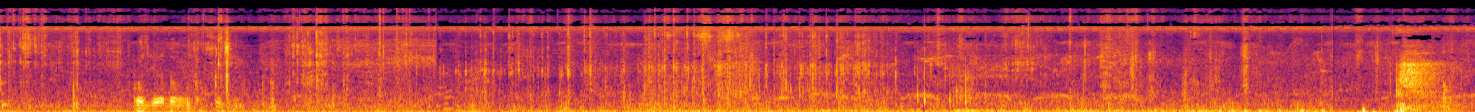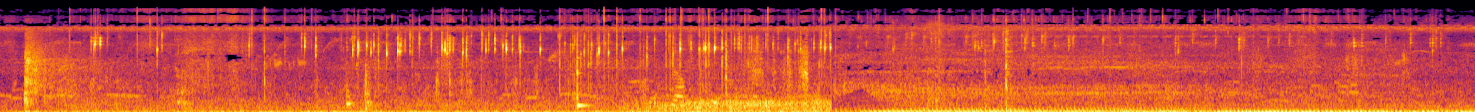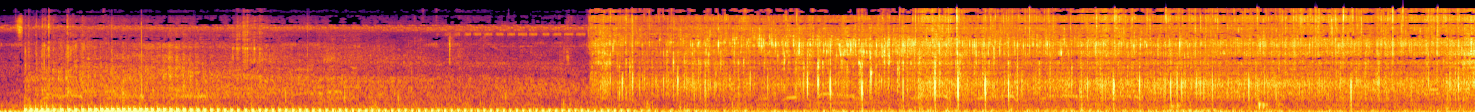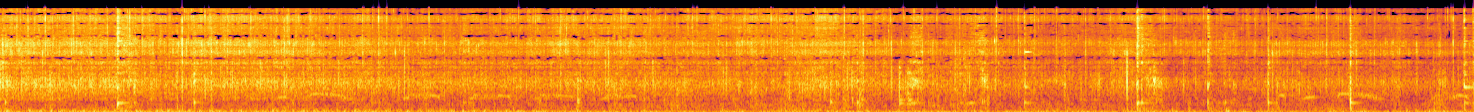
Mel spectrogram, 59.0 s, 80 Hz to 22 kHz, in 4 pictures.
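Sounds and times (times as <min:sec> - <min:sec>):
food sizzling in hot oil: 0:15.6 - 0:29.2, 0:35.4 - 0:58.9
spatula stirring in wok: 0:48.8 - 0:58.9.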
